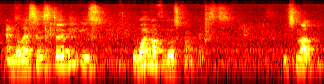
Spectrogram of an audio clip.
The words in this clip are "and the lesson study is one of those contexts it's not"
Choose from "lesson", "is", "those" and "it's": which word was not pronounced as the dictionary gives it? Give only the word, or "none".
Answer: none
